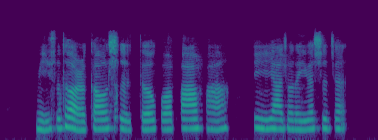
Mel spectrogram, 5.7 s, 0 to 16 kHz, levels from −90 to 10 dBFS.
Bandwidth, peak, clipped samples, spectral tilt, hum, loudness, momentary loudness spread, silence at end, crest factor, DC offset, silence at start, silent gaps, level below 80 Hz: 7.6 kHz; -18 dBFS; under 0.1%; -3.5 dB/octave; none; -38 LUFS; 10 LU; 0.5 s; 20 dB; under 0.1%; 0.55 s; none; -80 dBFS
